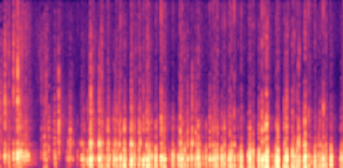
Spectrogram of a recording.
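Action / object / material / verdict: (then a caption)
scrape / faux leather clutch bag / faux leather / none. Long black nails rapidly tap and scratch the surface of a hollow, medium black faux leather clutch bag with a gold metal bow and ring hardware. The result is a quick, uneven run of dry, crinkly taps and scratches with a papery, mid-range tone and almost no ring.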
